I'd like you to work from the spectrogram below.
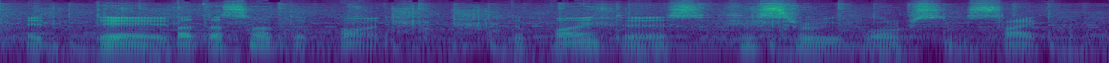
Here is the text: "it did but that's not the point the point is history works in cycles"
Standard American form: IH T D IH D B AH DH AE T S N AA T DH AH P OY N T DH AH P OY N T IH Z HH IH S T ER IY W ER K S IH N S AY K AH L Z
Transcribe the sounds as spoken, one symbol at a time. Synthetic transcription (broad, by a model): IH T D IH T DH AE T S N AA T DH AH P OY N T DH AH P OY N T IH Z HH IH S T ER IY W ER K S IH N S AY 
